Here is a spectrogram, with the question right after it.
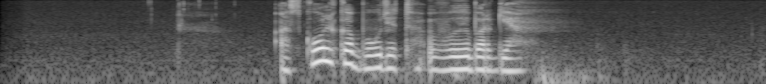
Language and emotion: Russian, sad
